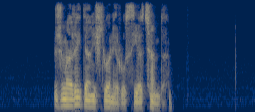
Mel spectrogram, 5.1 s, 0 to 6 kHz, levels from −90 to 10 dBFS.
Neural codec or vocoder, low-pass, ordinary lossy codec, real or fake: none; 5.4 kHz; Opus, 64 kbps; real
